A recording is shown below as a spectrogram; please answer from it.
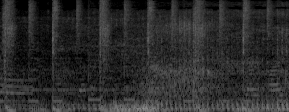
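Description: Nog-Nog's motorcycle rumbles steadily, its engine growl building and holding close by, while metallic clinks and a few bangs ring out around it.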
